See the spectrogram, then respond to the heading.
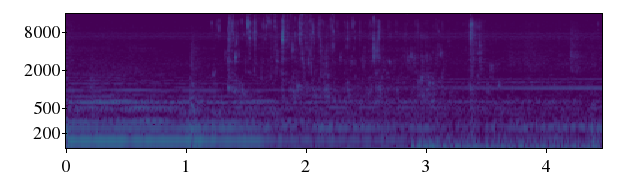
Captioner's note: liquid pouring; tense music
